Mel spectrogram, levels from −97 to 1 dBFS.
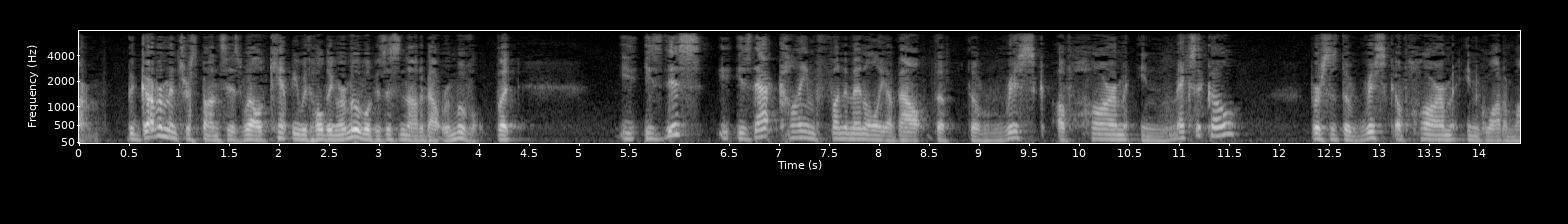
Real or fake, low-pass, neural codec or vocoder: real; 7.2 kHz; none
